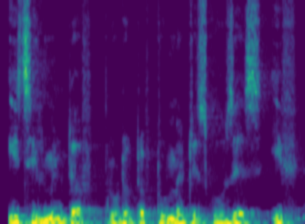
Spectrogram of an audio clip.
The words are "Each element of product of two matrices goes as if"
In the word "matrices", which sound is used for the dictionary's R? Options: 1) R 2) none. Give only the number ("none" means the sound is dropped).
2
